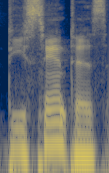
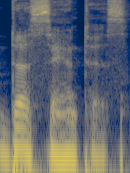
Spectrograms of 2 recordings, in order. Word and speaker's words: DeSantis: course Dion D santis I recently discovered that the correct pronunciation is DeSantis and not DeSantis his beard and by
